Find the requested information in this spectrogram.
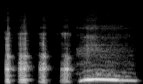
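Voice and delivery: high burst of laughter; high laughter at the joke. Real, not acted. Laughs at comment.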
